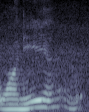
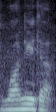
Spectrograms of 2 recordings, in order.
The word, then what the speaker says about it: Juanita: Yes, Juanita. Okay. Because you know you have a J there, and I wasn't sure if you say it like a W, like Juanita.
